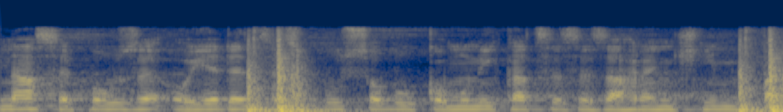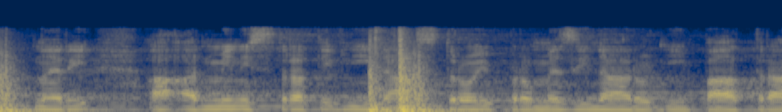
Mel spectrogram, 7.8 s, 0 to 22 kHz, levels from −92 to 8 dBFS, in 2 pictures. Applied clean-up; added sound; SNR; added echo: none; Slam; -1 dB; reverberation time 1.4 s.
